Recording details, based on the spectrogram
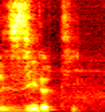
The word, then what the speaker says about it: Siloti: Siloti, qui se prononce en russe, paraît-il, Ziloti.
